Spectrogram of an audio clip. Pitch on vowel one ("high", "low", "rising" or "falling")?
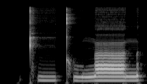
low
